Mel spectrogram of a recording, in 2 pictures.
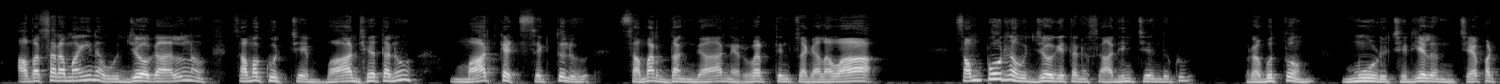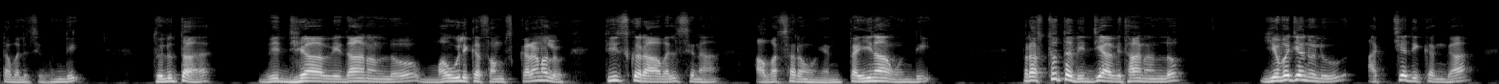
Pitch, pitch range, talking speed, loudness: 135 Hz, 115-155 Hz, 60 wpm, -16 LUFS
